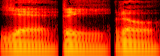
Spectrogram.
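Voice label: "yeriro", concatenated syllables; Affixing experiment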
